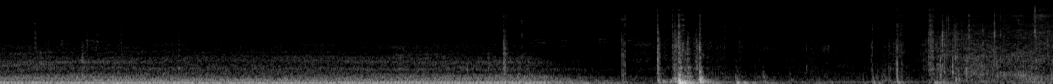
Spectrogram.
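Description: BMW 118d's 2.0-litre four-cylinder diesel idling steadily, then dying away about five and a half seconds in as it is switched off. About a second later comes a single loud knock, followed by faint handling noises.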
